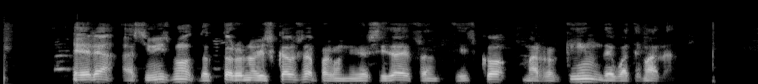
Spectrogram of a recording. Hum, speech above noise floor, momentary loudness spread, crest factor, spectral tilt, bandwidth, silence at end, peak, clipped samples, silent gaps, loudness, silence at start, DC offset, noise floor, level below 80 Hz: none; 33 dB; 10 LU; 20 dB; -5 dB/octave; 7.8 kHz; 0.85 s; 0 dBFS; under 0.1%; none; -19 LUFS; 0.05 s; under 0.1%; -52 dBFS; -62 dBFS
